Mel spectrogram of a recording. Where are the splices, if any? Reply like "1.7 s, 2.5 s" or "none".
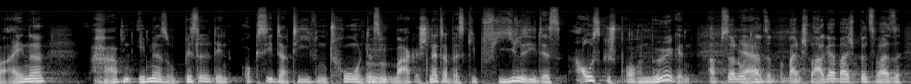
5.7 s

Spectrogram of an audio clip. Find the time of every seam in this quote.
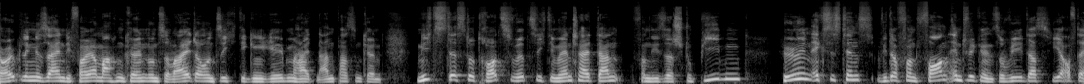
none

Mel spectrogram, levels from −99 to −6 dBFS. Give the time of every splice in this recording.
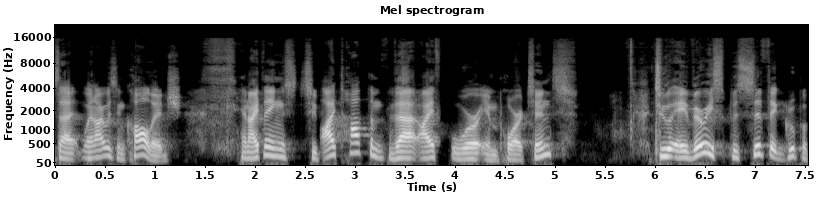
2.1 s, 2.6 s, 3.3 s, 3.8 s

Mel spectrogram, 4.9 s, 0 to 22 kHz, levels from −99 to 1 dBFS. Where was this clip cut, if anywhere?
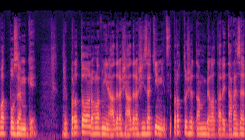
1.3 s, 1.8 s, 2.5 s, 3.4 s

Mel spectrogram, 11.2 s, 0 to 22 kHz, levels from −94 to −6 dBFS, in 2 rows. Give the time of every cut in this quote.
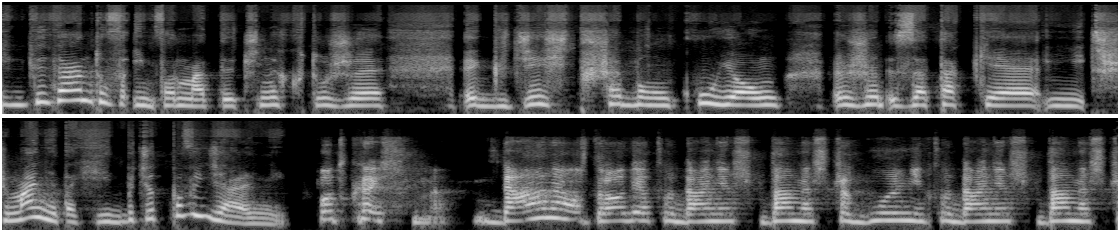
2.8 s, 4.4 s, 5.2 s, 6.2 s, 7.1 s, 8.5 s, 10.2 s

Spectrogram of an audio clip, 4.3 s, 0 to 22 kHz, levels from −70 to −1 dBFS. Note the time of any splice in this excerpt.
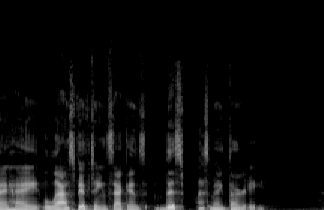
1.0 s, 2.4 s

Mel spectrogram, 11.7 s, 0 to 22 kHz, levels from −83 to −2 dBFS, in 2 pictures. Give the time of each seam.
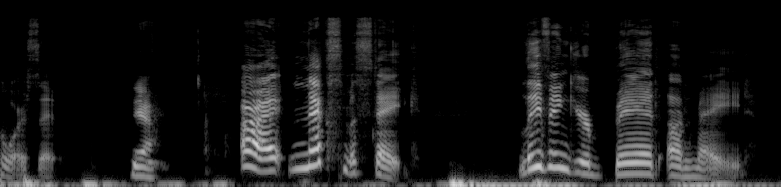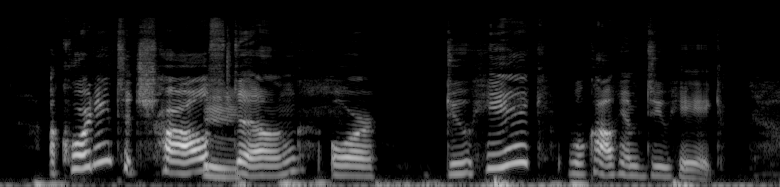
1.7 s

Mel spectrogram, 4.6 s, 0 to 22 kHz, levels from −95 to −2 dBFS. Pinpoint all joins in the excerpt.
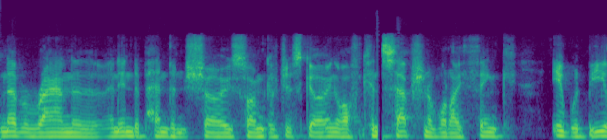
2.0 s, 2.7 s

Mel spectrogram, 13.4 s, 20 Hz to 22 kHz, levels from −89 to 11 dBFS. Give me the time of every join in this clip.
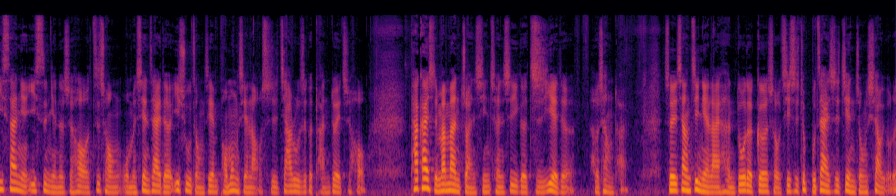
none

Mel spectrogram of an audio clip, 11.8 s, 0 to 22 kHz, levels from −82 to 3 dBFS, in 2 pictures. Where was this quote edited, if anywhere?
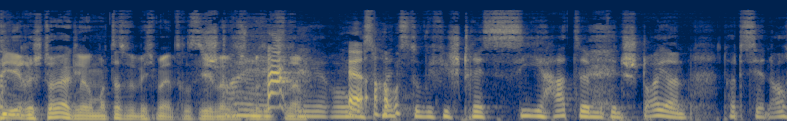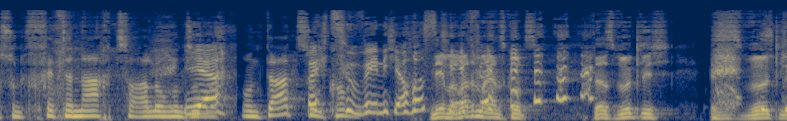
7.7 s

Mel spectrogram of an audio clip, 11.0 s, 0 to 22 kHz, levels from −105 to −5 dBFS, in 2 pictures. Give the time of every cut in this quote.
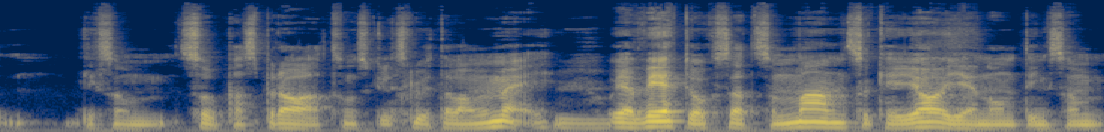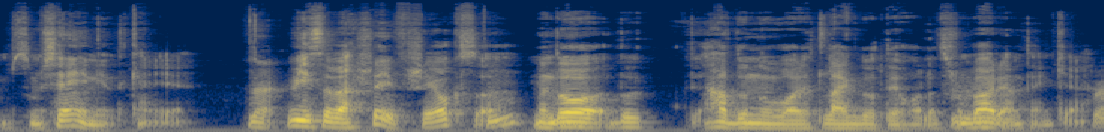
none

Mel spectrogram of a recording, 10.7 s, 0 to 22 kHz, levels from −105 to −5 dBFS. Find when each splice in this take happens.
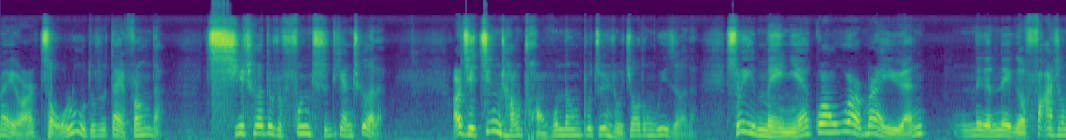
none

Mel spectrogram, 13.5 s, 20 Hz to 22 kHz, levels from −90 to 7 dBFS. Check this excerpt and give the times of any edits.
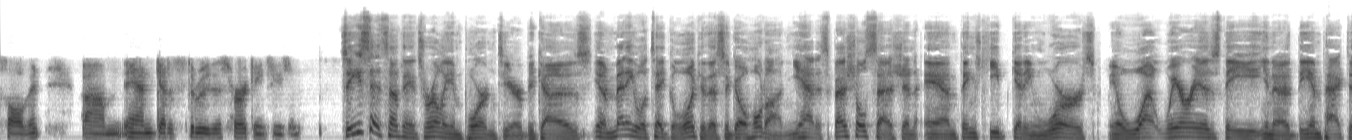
9.8 s, 11.0 s

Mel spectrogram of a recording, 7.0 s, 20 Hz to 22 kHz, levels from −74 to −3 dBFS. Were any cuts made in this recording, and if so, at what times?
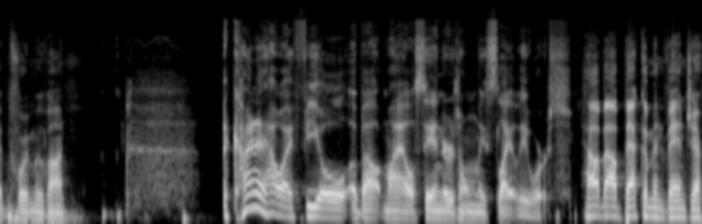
5.8 s

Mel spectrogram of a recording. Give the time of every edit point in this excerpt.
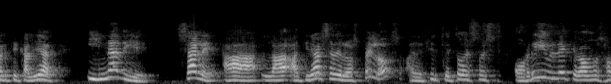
1.7 s, 5.1 s

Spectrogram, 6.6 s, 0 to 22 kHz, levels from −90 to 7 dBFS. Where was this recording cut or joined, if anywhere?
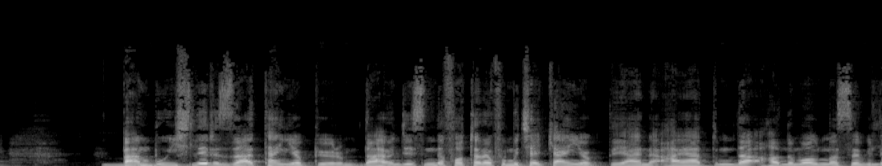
none

